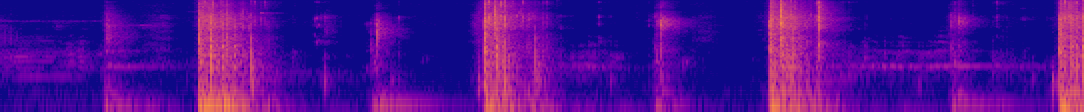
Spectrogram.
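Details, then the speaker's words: Bicycle rear chain without chain tensioner while riding: dull uneven thumps about forty per minute as the loose chain slaps the frame. "so jetzt hören wir uns erstmal einen wie sich die kette hinten anhört ohne den ketten spanner"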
